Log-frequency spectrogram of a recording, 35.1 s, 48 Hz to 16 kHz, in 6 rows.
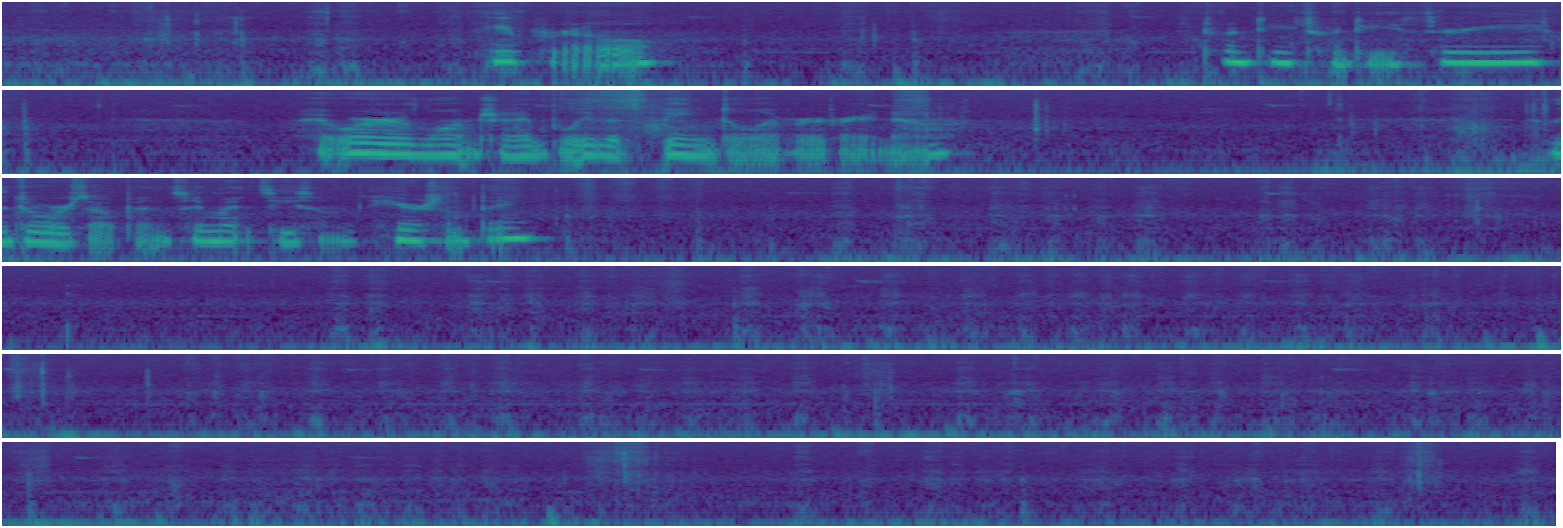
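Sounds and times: pen scratching on paper: 0.5 - 2.4, 13.2 - 17.4, 18.8 - 35.0.

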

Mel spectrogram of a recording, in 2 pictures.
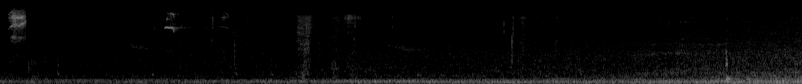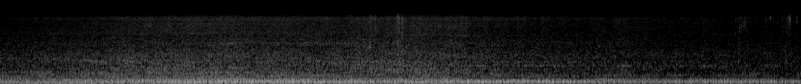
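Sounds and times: passing vehicle rumble: 6.6 - 16.0.

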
